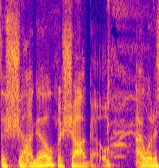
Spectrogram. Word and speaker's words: Basiago: and Project Pegasus participant Andrew D Bago apparently pronouncing his name all wrong I was saying basiago last episode but apparently it's bago bago I would have said it wrong too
